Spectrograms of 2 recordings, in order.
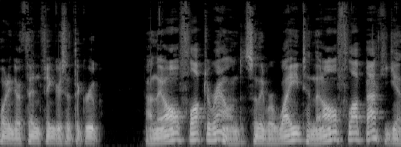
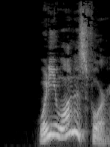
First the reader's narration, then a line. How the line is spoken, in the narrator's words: asked the shaggy man uneasily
